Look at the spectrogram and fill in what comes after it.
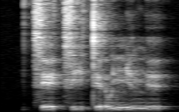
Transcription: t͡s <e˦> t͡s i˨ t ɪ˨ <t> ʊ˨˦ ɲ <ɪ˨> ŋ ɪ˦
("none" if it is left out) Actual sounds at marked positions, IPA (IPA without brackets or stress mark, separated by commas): e˦, ɾ, ɪ˨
